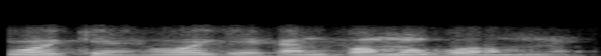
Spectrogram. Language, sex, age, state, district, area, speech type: Tamil, male, 18-30, Tamil Nadu, Pudukkottai, rural, conversation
